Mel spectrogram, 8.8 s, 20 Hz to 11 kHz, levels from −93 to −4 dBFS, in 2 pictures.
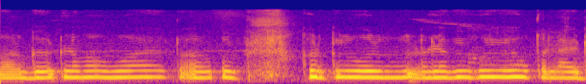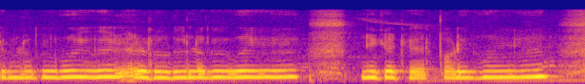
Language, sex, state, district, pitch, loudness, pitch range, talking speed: Hindi, female, Delhi, New Delhi, 205 Hz, -14 LUFS, 200-215 Hz, 170 wpm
